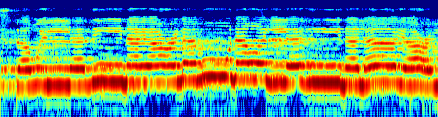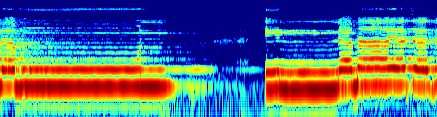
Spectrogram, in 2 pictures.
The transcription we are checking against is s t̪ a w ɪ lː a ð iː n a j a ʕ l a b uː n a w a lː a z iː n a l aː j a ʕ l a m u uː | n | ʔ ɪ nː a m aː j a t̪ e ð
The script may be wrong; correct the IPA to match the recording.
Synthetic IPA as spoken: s t̪ a w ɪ lː a ð iː n a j a ʕ l a m uː n a w a lː a ð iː n a l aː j a ʕ l a m u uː | n | ʔ ɪ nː a m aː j a t̪ a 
